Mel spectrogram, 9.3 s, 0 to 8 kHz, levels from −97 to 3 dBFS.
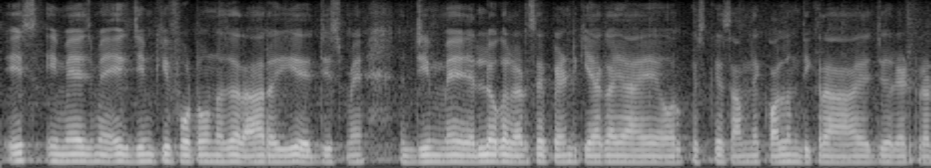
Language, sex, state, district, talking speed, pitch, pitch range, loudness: Hindi, male, Uttar Pradesh, Jyotiba Phule Nagar, 205 wpm, 115 Hz, 110-120 Hz, -23 LUFS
